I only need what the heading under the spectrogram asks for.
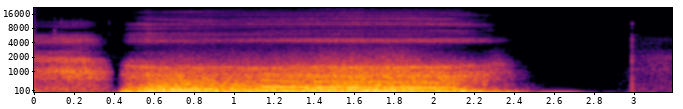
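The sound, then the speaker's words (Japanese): A long, steady breath is blown out in one continuous exhale lasting about two seconds, broad and airy, then fades off, followed by a short softer breath. “ふうするよ。”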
